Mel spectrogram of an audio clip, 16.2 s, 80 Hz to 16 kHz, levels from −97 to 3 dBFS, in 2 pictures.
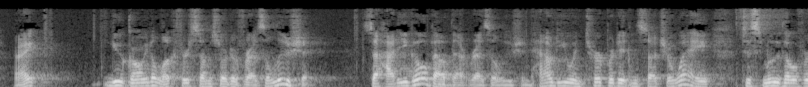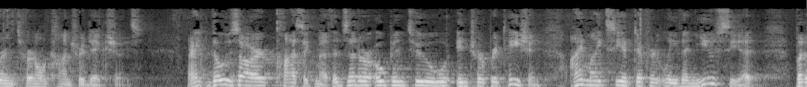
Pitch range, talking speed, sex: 115-150 Hz, 195 wpm, male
